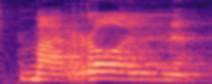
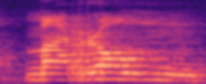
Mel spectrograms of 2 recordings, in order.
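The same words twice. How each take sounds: First: Marrón ending in a clear, held n; pronounced final n. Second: Marrom ending in a nasal hum, no n; Portuguese nasal ending. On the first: Teacher showing learners Spanish marrón, clear final n. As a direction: say marrón with tongue touching for the final n. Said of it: "ela geralmente é pronunciada". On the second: Teacher showing learners what to avoid, nasal marrom. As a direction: say marrom with a nasalised final vowel. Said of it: "esse som meio nasalado português". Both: Shown as a demonstration.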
